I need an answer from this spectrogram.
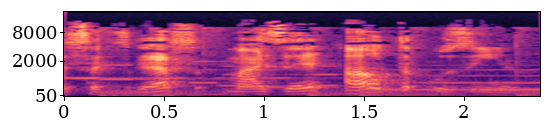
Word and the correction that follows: haute cuisine: Haute cuisine. – Haute cuisine. Eu não consigo fazer o bico.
